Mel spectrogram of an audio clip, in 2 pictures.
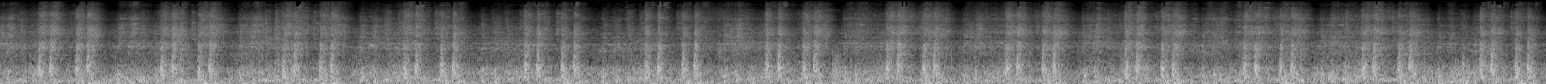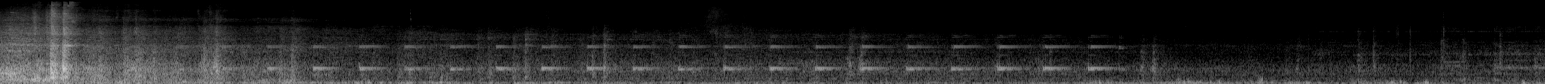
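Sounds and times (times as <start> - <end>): freight train clattering over rails: 0.0 - 27.4
level crossing warning bell: 17.2 - 26.9.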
